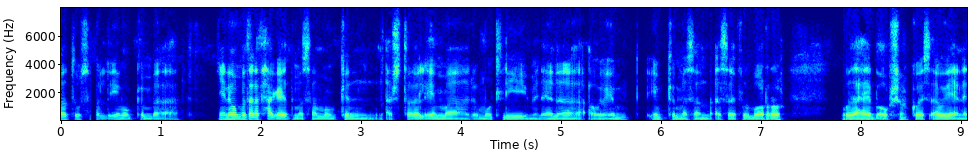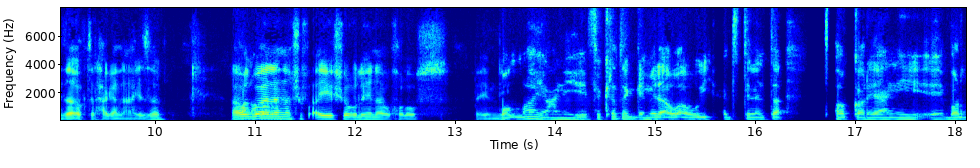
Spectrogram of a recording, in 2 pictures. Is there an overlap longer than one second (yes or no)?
no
